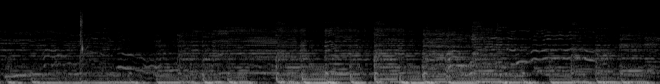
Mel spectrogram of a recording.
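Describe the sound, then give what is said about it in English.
Saxophone music plays steadily at a moderate level, with a thumping bass line and backing band filling out the sound, and no one talking over it. “Love that sax.”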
